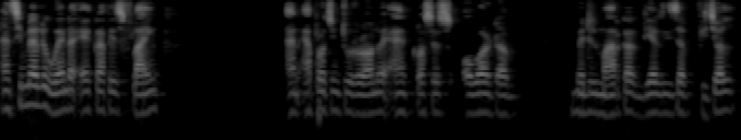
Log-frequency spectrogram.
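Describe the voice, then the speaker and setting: A male lecturer speaks at a middling pitch on a dull, lo-fi recording. He explains technical material step by step, often restarting and repeating his phrases in a halting way. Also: pushed and bright.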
